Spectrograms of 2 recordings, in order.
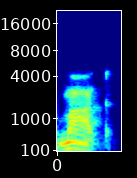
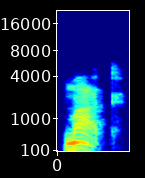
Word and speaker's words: máak: es un ejemplo con Mac, persona. Entonces, este tiene un tono alto y significa persona. Y la pronunciación es Mac, persona.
